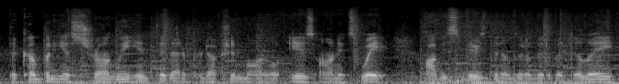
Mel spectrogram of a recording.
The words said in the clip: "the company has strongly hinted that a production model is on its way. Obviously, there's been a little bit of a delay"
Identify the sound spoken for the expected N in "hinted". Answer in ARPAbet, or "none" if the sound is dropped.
N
